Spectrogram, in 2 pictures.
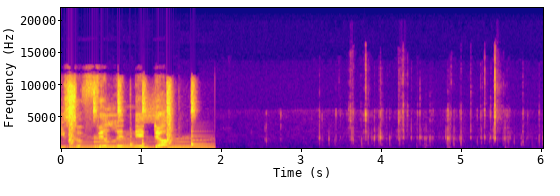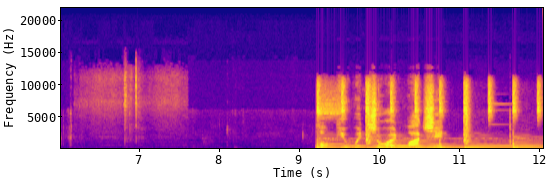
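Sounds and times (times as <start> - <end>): handling clicks and crinkles: 2.0 - 7.1
soft hiss: 5.9 - 9.2.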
